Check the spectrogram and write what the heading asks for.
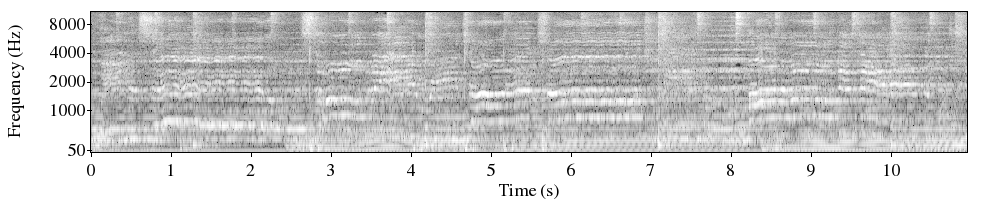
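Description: A man singing into a handheld microphone over music with sustained bass notes and a steady beat.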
